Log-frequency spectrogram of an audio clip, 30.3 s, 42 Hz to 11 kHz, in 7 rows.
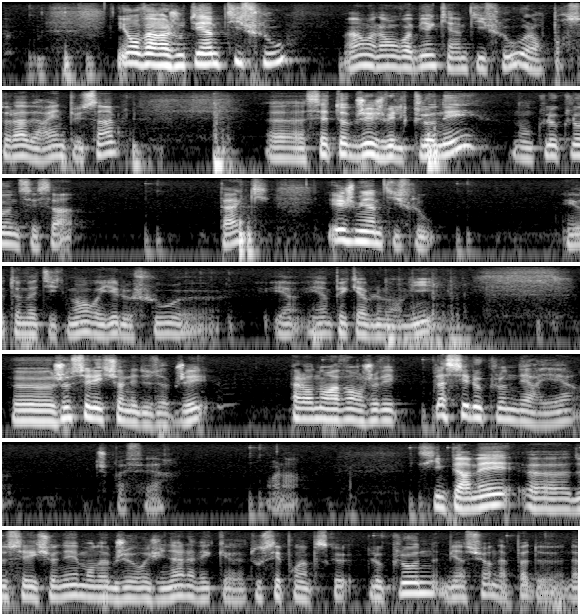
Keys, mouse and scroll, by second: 3.0 middle click, 3.0-3.4 scroll down 1, 4.0 middle click, 4.0-4.7 scroll down 1, 5.1 middle click, 5.1-5.6 scroll down 1, 6.1 KP_Subtract, 9.8 click, 12.2 click, 14.5 middle click, 16.2 KP_Subtract, 17.9-19.1 drag, 19.8 click, 20.6 click, 23.6 click, 24.8 click, 26.1 click, 28.9 click, 29.9-30.3 drag.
